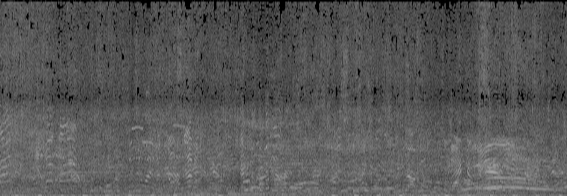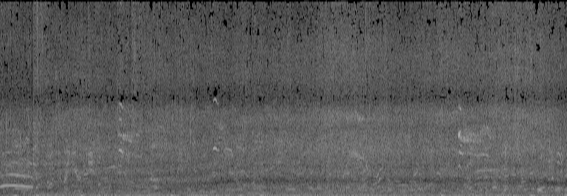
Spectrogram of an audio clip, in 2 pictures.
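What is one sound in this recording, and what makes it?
Many voices of adults and children chatter outdoors.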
